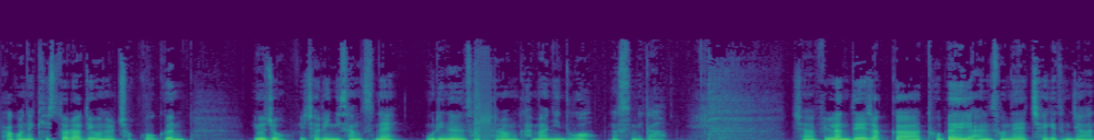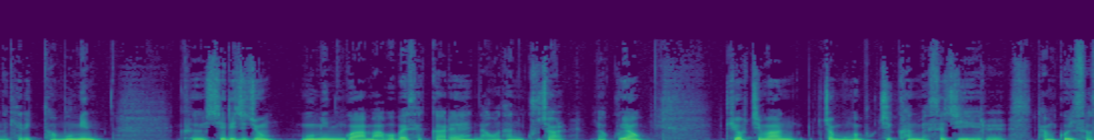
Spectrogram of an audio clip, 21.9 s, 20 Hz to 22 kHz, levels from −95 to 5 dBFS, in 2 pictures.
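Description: At 4.74 to 4.96 s the speech breaks up with an intermittent contact, a loose plug or cable briefly losing connection. The signal drops out for about 105 ms, leaving faint hiss between crackling edges. On a waveform this shows as a near-flat gap bracketed by sharp spikes.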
